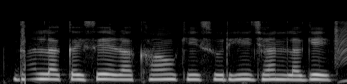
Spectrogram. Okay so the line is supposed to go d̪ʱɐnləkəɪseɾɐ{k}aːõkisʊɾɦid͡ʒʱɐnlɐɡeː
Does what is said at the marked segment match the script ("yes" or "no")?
no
